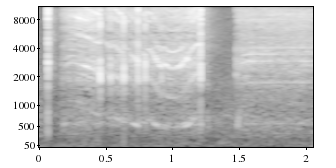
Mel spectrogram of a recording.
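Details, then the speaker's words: Battery pruner cutting fairly soft wood at about its maximum size: high buzzing motor drone labours, pitch sagging under load before freeing; struggling right at maximum capacity but still completing the cut. "She's struggling. As you can see, it's right on the maximum capacity, but it is still doing it."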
